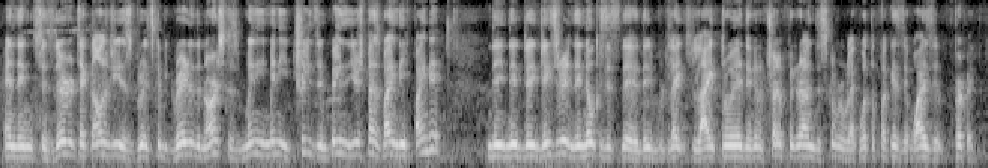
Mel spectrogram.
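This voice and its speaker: A man talks off the cuff in a long rambling monologue, often stalling on fillers and restarting his sentences. His voice sits a little high and comes across bright and forceful, with a faint hum of background noise, and he swears freely as he goes. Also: fast, low-quality recording. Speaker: self-styled messenger giving a prophecy.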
